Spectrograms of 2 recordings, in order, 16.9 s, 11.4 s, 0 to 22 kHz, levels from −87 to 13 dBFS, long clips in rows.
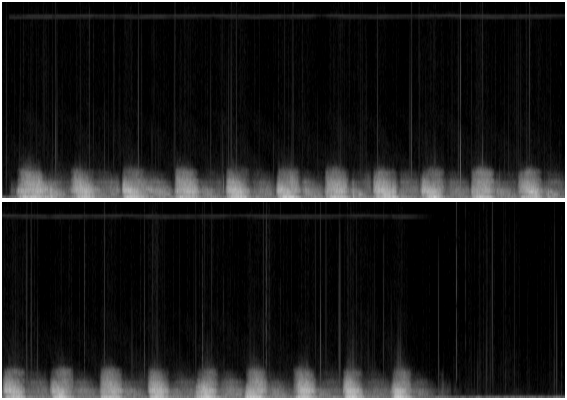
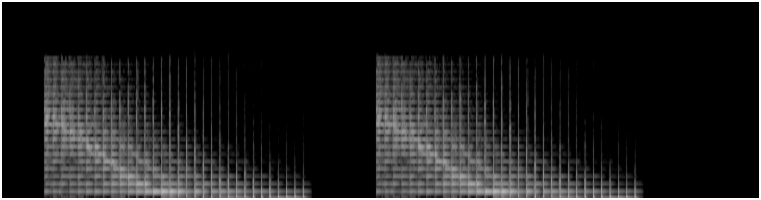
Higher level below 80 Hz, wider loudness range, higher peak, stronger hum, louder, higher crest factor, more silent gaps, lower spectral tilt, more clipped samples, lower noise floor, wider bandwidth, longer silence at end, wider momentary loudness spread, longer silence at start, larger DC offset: about the same, -44 dBFS vs -40 dBFS; second, 2 LU vs 7 LU; first, -4 dBFS vs -10 dBFS; neither; first, -22 LUFS vs -25 LUFS; about the same, 20 dB vs 18 dB; second, none vs 4.66-5.60 s; first, -9 dB/octave vs -2 dB/octave; neither; second, -47 dBFS vs under -90 dBFS; second, 5 kHz vs 16 kHz; second, 0.1 s vs 1.8 s; first, 16 LU vs 10 LU; second, 0.2 s vs 0.65 s; neither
